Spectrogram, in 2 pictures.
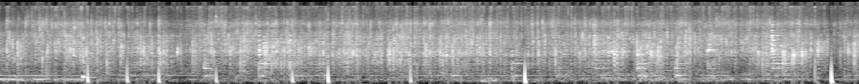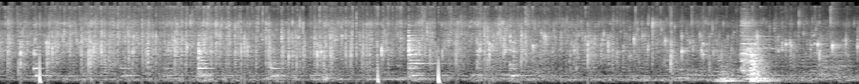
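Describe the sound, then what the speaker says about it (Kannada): Curry leaves fry in hot oil for a coastal-style masala fish fry garnish, giving a loud, continuous crackling sizzle with frequent sharp pops and spatters throughout. "ನಾನು ಕರ್ಬೇವಿನ ಸೊಪ್ಪನ್ನು ಫ್ರೈ ಮಾಡಿ ಎತ್ತಿಟ್ಕೊತೀನಿ ನಾನು ಫಿಶ್ಶಿಗೆ ಗಾರ್ನಿಷ್ ಮಾಡಲಿಕ್ಕೆ"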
